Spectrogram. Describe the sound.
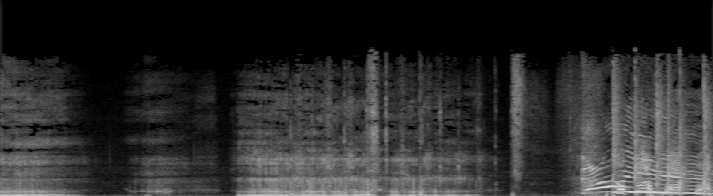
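A voice imitates contented, blissful snoring: a few rumbling, throaty snore breaths separated by pauses, ending in a loud, wavering whistle on the exhale, cartoon-style.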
